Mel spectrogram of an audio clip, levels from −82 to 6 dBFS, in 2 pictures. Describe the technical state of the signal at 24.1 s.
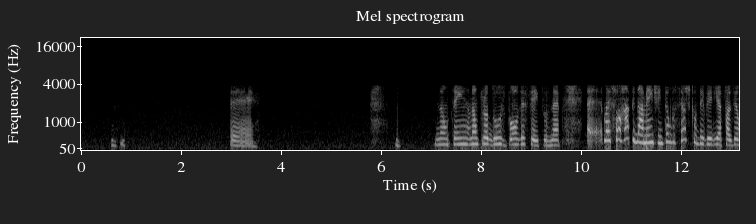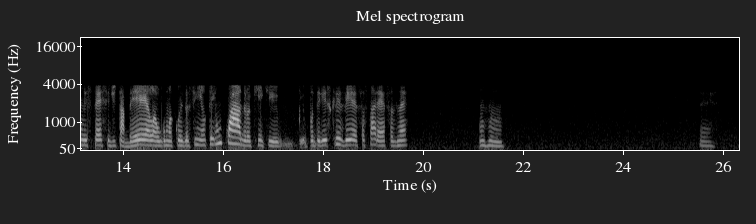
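At 24.1 s you're inside a run of periodic USB or driver dropouts that starts at 0.38 s and continues to 26.17 s. Something on the system is stalling the USB bus or audio driver on a fixed cycle, so every 0.50 s or so a sliver of audio, around 4 ms, gets skipped outright. With roughly fifty of these across the span, you hear a steady ticking or popping that rides along with the speech and only shows up while there's signal.

Sitting under that the whole way through is GSM full-rate codec damage, and it's plainly audible here too. The codec rebuilds speech from a vocal-tract model excited by evenly spaced pulses, throwing away most of the excitation detail, and nothing gets through above about 3.8 kHz. The result is that dull, band-limited sound with a buzzy, gravelly roughness on the voice, which fits the 13 kbps GSM full-rate coder.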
